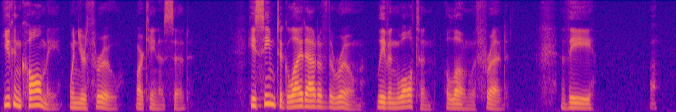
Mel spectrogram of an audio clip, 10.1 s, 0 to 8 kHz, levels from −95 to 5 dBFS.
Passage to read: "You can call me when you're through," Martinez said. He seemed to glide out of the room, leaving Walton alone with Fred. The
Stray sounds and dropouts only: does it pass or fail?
fail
